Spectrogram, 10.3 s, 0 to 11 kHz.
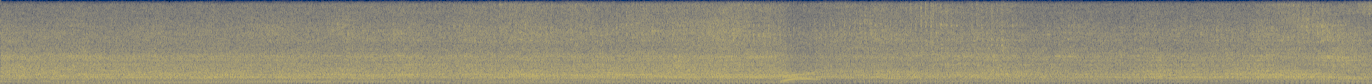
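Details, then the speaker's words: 4 kW generator after repair, running under a kettle load measured at about 2.2 kW (just over half its capacity); steady, even engine drone holding speed without hunting or surging, generator running properly under load. "okay guys that's two and a half kilowatt they'll check on the kettle it might be three but that's what you should get see yeah 2.2 kilowatt"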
